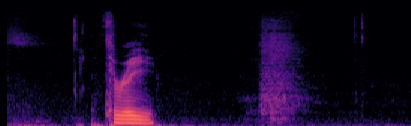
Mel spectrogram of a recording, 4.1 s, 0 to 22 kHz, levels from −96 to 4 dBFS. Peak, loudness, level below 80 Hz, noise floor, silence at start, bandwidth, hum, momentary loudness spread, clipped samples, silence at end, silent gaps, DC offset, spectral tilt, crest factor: -14 dBFS; -30 LUFS; -58 dBFS; -73 dBFS; 0.9 s; 13.5 kHz; none; 25 LU; under 0.1%; 1.3 s; none; under 0.1%; -7.5 dB/octave; 22 dB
